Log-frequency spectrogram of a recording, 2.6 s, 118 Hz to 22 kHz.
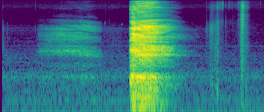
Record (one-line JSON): {"cough_length": "2.6 s", "cough_amplitude": 8140, "cough_signal_mean_std_ratio": 0.37, "survey_phase": "beta (2021-08-13 to 2022-03-07)", "age": "18-44", "gender": "Female", "wearing_mask": "Yes", "symptom_none": true, "smoker_status": "Never smoked", "respiratory_condition_asthma": true, "respiratory_condition_other": false, "recruitment_source": "REACT", "submission_delay": "1 day", "covid_test_result": "Negative", "covid_test_method": "RT-qPCR", "influenza_a_test_result": "Negative", "influenza_b_test_result": "Negative"}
